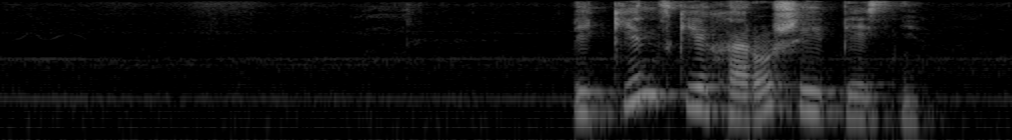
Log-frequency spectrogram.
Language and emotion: Russian, positive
